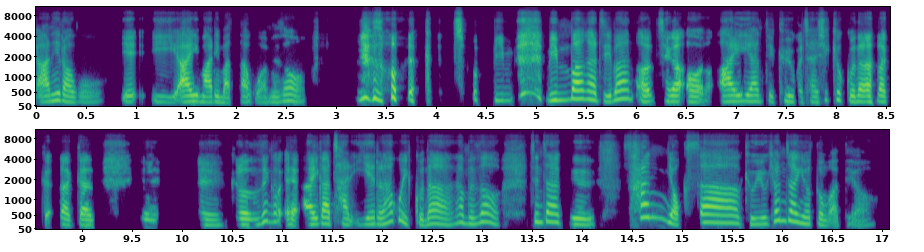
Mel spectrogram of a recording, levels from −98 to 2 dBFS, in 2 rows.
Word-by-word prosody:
아니라고 190 -3 -1 0.2
"얘 380 0 0 0.2
이 180 -2 -7
아이 190 +2 +6
말이 175 0 0
맞다."고 - - -4
하면서 190 +5 -3 0.5
그래서 290 -3 +5 0.2
약간 - - -1 0.2
좀 - - -3
민 220 -1 -7 0.3
민망하지만 250 +1 +3
어 190 0 +3
제가 195 -2 +3
'어 180 -1 +2 0.2
아이한테 195 0 +1
교육을 185 -2 -5
잘 175 0 -7
시켰구나.' 190 -4 +1
약 190 -2 +2 0.3
약간 175 -2 +1 0.5
네. 180 -2 -6 0.5
예. 175 -1 -5
그런 190 -1 0
생각 285 +2 -3
예. - - +1
'아이가 200 +2 +5
잘 195 - -4
이해를 200 +3 -3
하고 300 +2 -2
있구나.' 200 -2 -1
하면서 250 -1 -2 0.3
진짜 275 0 +1
그 195 -1 0 0.3
산 425 -2 0
역사 255 -3 +3
교육 200 +3 -4
현장이었던 260 - 0
것 - - -4
같아요. 200 -2 -15
200 Hz, 300 characters per minute, -23 LUFS, 185-255 Hz, 0.5 s, 아이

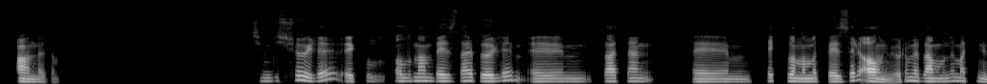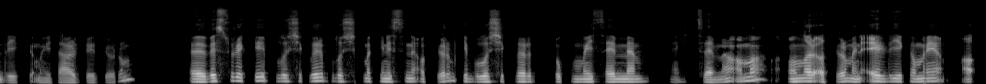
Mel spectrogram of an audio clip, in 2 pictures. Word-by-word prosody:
Anladım. 115 -7 +2 1.9
Şimdi 150 +1 -12
şöyle, 200 - 0
eee, 140 - +3
kul 75 - -16
alınan 160 +1 -1
bezler 155 +2 +1
böyle, 150 +6 +3
emm, 135 0 -3 0.2
zaten, 145 0 0 0.4
emm, 130 -1 -2
tek 150 - -4
kullanımlık 140 -2 +2
bezleri 135 +6 +1
almıyorum 140 - +6
ve 160 -3 -1
ben 145 -1 +3
bunu 145 +3 -4
makinede 145 - -4
yıkamayı 95 +1 -11
tercih 95 -2 -5
ediyorum, 100 - -9 0.6
eee, 125 +1 +6
ve 145 - +8
sürekli 170 +2 -1
bulaşıkları 150 +2 -1
bulaşık 140 -1 -5
makinesine 140 0 -2
atıyorum 130 +6 -4
ki 145 -6 -7
bulaşıklara 130 0 0 0.2
dokunmayı 125 +1 -1
sevmem, 125 +1 +2 0.2
eee, 105 -2 -17
hiç 120 +2 -25
sevmem 110 +4 -1
ama 190 +7 +1 0.2
onları 140 +2 +5
atıyorum 135 +4 +1
hani 130 +1 +1
elde 135 0 +5
yıkamayı 140 +1 +1 0.2
a - - 0
140 Hz, 130 wpm, -26 LUFS, 125-150 Hz, 1.9 s, ve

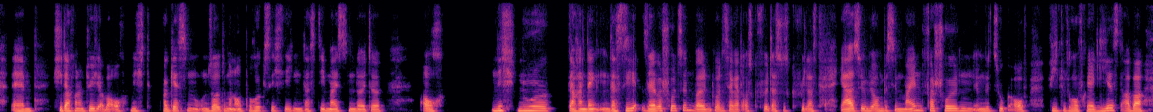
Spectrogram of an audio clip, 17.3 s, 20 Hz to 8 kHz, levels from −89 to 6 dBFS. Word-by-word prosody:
Ähm, 125 0 +1 0.3
hier - - -2
darf 135 -1 +5
man 145 - +1
natürlich 145 +2 +2
aber - - 0
auch 135 - -3
nicht 135 -1 -6
vergessen 135 +2 -1
und 130 +1 -2
sollte 135 +1 +2
man 135 - +1
auch 130 - 0
berücksichtigen, 135 0 -3
dass 125 0 -5
die 130 0 0
meisten 130 +1 +1
Leute 120 0 0 0.5
auch 130 -2 +1 0.7
nicht 150 +1 0
nur 145 0 +2 0.2
daran 130 -1 +4
denken, 130 0 +2
dass 125 -1 0
sie 150 +3 +2
selber 135 -1 +4
schuld 155 +1 -2
sind, 175 0 -3
weil 120 -1 +4
du - - -3
hattest 135 0 -3
ja 130 - +1
gerade 125 0 -2
ausgeführt, 135 +1 -4
dass 130 0 -2
du - - -8
das 130 - -17
Gefühl 140 -1 -5
hast: 130 0 -3 0.3
„Ja, 125 +2 +7
ist 135 +1 +1
irgendwie 145 -1 +1
auch 130 - +1
'n 130 - -1
bisschen 130 -1 -2
mein 140 +6 +1
Verschulden“ 150 -2 +1
in 130 - -2
Bezug 135 +2 -4
auf, 130 -1 -1 0.3
wie 135 -2 -3
du 135 +1 -7
drauf 130 -1 -1
reagierst, 125 +8 +1
aber 130 0 +4
135 Hz, 190 wpm, -23 LUFS, 130-145 Hz, 0.7 s, Ja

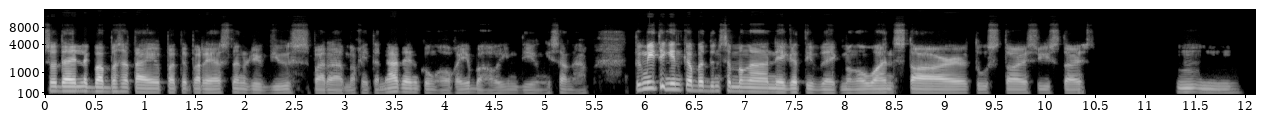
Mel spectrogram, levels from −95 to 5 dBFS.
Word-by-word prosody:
so - - +1
dahil 150 0 +8
nagbabasa 140 -1 +2
tayo 120 -1 +2
pati 120 0 -4
parehas 110 -1 -2
ng 115 -2 -6
reviews, 100 0 -8
para 95 -2 -4
makita 95 +1 -12
natin 125 -1 +1
kung 105 -1 -10
okey 95 +5 -8
ba 90 -5 -11
o 90 - -12
hindi 95 -1 -14
yung 95 0 -19
isang - - -9
app, - - -16 0.5
tumitingin 215 -2 +7
ka 185 - +5
ba 170 -2 0
dun 160 - -6
sa 160 - -2
mga 135 -3 +1
negative, 115 -3 -1
like 100 -2 -3
mga 105 0 -8
1 110 0 -1
star, 105 -2 +2
2 105 0 -13
stars, 100 -1 -4
3 105 -1 -8
stars? 100 0 -5 0.8
Mm. 110 -4 -10
110 Hz, 175 wpm, -25 LUFS, 100-125 Hz, 0.8 s, dahil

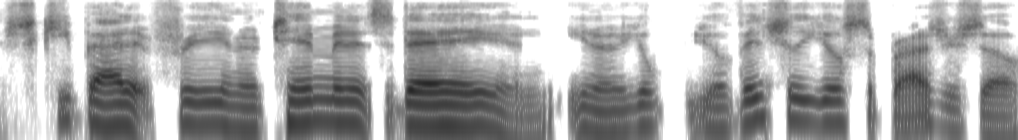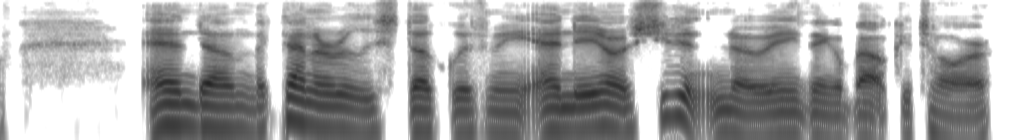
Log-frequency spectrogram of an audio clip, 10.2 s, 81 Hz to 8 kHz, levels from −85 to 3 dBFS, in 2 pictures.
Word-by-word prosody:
"Just - - -4
keep 80 - -7
at 135 -1 +3
it - - -4
free," 140 -1 -4
you 135 - -2
know, 120 -1 -4
"10 150 +6 0
minutes 150 -2 -1
a - - -10
day," 130 -2 +4
and, 90 -3 -11
you 120 - -7
know, 105 -1 -4
"you'll 130 +5 -7
you'll 120 - -8
eventually, 160 +2 -3
you'll 150 0 -3
surprise 145 - -4
yourself." 95 -7 -7 0.7
And, 135 +2 +4
um, 120 -2 +3
that 120 - -6
kinda 150 -6 +5
really 115 -3 0
stuck 110 0 0
with 105 0 -3
me 105 -1 -2
and, 120 +1 +4
you 120 +1 +6
know, 130 -2 +5
she 125 +9 +1
didn't 180 -11 -1
know 100 -3 +1
anything 100 -1 0
about 90 - 0
guitar, 85 0 -3
120 Hz, 220 wpm, -22 LUFS, 105-135 Hz, 0.7 s, you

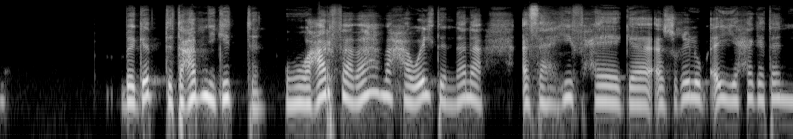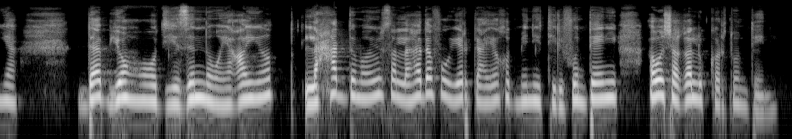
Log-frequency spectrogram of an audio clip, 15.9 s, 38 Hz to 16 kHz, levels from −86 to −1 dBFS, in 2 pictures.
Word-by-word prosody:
و - - -17
آآ، - - -24 1.2
بجد 220 +6 +4
تعبني 230 +4 +4
جدًا، 210 -8 -2 0.2
وعارفة 195 +6 +2
مهما 250 +5 +1
حاولت 215 +2 0
إن 185 -1 -8
أنا 215 -2 -1 0.4
أسهّيه 185 +3 0
في - - -9
حاجة، 185 -2 -3
أشغِله 180 +7 -2
بأي 205 -1 -3
حاجة 215 +1 -6
تانية 205 -2 -6 0.6
ده 220 +3 +4
بيقعُد 205 -4 +1
يزِن 205 +6 +3
ويعيّط 215 +8 -1
لحد 235 +7 +3
ما 225 -2 -3
يوصل 245 -1 -3
لهدفه، 245 +5 0
ويرجع 215 -3 -4
ياخُد 205 +1 -7
منّي 200 +1 -3
التليفون 185 +1 -5
تاني 220 +2 +2 0.4
أو 240 - +8
أشغّل 215 -3 +4
له 220 - -2
الكرتون 170 -4 -10
تاني. 125 0 -14
205 Hz, 130 wpm, -21 LUFS, 185-225 Hz, 1.2 s, أو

